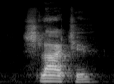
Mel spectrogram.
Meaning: 1. diminutive of sla 2. small salad
- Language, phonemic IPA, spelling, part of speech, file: Dutch, /ˈslacə/, slaatje, noun, Nl-slaatje.ogg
